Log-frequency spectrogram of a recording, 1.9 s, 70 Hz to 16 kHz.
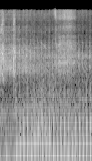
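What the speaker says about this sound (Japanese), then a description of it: "エンジン音がなかなかいいんですよね。 すごくね心地よい音がします。" Honda CRF250L dual-sport motorcycle with a 21-inch front wheel and 18-inch rear, its single-cylinder engine running close by with a steady, rapid, even thumping pulse, heard alone without talk.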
